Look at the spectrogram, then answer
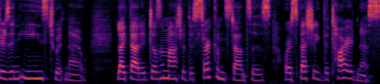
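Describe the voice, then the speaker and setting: With an Irish accent, a woman talks at a moderate pace in a dark, mellow tone with fairly even intonation. Her pitch is fairly high, and the recording is very clean with a silent background. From Ireland. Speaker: life coach. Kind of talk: podcast monologue. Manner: casual.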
